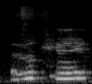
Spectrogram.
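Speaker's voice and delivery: high bemused okay. Retold or imitated. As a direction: react with bemused surprise. Bemused reaction.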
